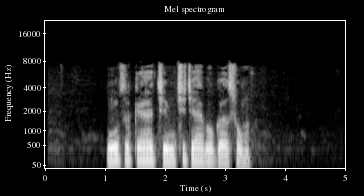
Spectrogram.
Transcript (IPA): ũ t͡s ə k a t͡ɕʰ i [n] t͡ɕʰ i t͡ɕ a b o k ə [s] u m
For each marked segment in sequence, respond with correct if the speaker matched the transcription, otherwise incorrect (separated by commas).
incorrect, correct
